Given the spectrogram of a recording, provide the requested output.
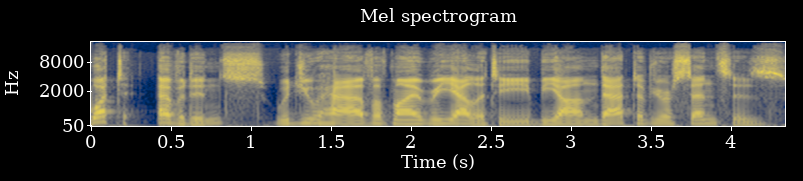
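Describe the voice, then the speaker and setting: Putting on a character voice, a man speaks at a fairly high pitch and a moderate pace in a very clean recording with a silent background. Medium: read story. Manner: solemn, terse.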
